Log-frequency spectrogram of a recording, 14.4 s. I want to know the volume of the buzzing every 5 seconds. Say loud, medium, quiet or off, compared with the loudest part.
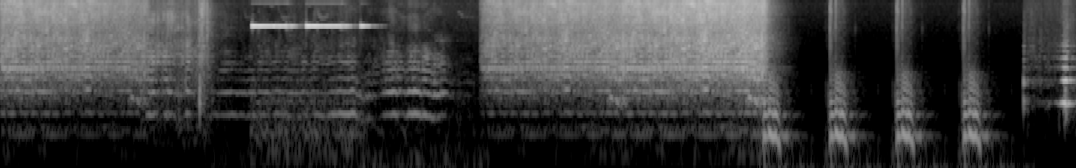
medium, loud, loud.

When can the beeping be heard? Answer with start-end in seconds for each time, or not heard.
3.3-5.0.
